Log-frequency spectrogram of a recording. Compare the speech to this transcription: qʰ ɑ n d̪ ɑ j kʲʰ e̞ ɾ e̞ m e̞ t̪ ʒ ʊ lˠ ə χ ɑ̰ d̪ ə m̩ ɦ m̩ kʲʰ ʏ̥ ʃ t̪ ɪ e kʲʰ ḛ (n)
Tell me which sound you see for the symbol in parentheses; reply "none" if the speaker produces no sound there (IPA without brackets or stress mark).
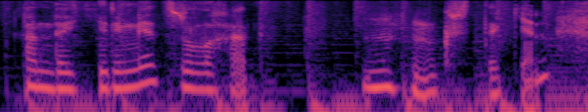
n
